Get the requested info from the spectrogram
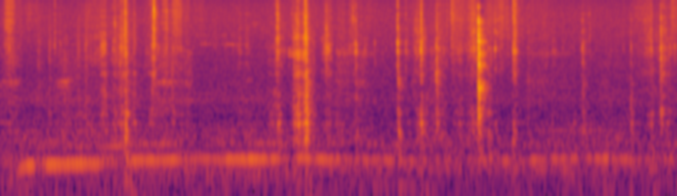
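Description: A narrow steel bevel-edged chisel scraping and clicking in an oak mortise as chips are levered out, with two sharper ticks about halfway through and a bit later. A low steady hum runs underneath from just after the start.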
